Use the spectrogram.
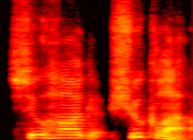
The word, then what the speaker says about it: Suhag Shukla: And today I am privileged to have Suhag Shukla on the program. And yes, that pronunciation is correct.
